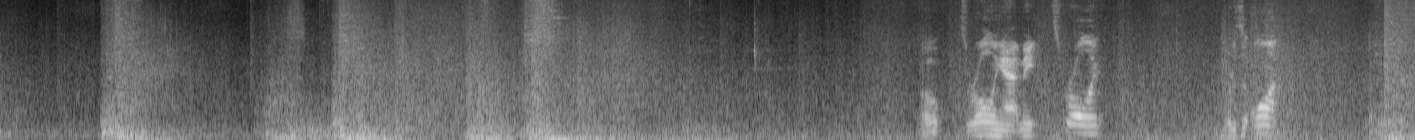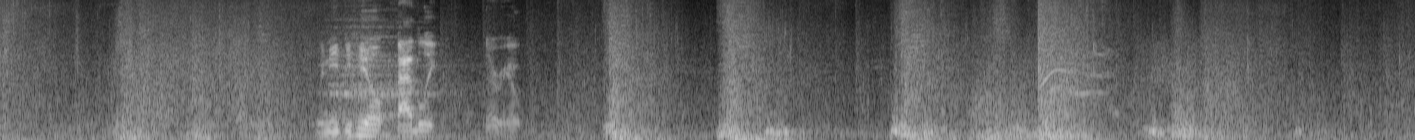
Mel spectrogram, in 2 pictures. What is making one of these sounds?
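Swords clash and swish.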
